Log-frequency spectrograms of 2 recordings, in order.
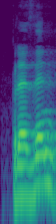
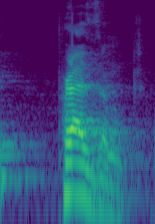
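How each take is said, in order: First: The stress is on the second syllable. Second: The stress is on the first syllable. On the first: The speaker calls it wrong. "Present नहीं बोलेंगे" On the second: The speaker calls it right. "ए पर ही ज्यादा रुकना है"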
